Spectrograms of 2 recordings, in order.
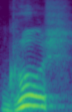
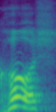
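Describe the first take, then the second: First: The vowel is said as a close u. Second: The vowel is said as a rounded o. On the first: This is how the Mymensingh region says it. "ও এর উচ্চারণ ওরা করে উ" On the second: This is the standard pronunciation. "তুমি যদি বলো ঘোষ"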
